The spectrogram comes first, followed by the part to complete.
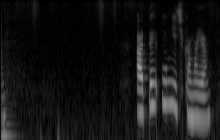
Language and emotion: Russian, positive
